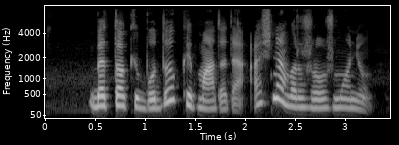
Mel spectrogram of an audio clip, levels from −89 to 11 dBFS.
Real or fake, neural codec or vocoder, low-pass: real; none; 7.2 kHz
